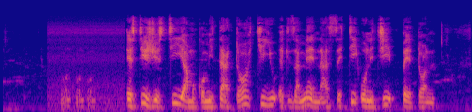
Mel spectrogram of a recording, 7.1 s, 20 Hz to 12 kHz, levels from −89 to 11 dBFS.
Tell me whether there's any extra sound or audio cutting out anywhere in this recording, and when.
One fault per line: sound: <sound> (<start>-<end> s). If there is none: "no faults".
sound: laugh (0.9-1.4 s)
